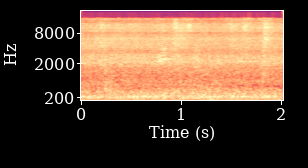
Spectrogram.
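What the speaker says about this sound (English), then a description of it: "This is a Circle Line train via High Street Kensington and Paddington." A London Underground Circle Line train runs along the track between stations, giving a steady loud roar of rumble and hiss that lasts the whole time from inside the carriage.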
